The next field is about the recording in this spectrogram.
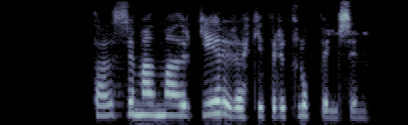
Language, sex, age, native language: Icelandic, female, 30-39, Icelandic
